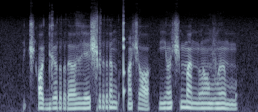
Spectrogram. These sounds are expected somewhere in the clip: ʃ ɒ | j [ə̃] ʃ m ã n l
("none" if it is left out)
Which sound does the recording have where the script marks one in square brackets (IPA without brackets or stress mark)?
ə̃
